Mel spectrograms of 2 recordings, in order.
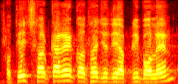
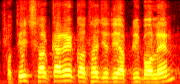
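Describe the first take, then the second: Both takes have the same delivery.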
